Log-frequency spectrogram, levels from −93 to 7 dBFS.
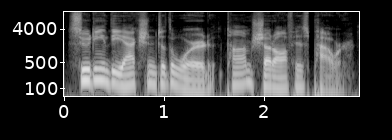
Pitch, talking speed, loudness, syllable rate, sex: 115 Hz, 225 wpm, -17 LUFS, 5.1 syllables/s, male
